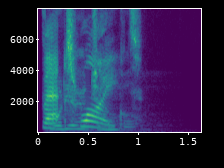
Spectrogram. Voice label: boy says "that's right"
